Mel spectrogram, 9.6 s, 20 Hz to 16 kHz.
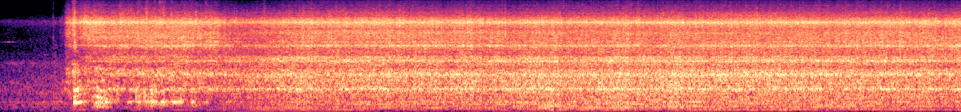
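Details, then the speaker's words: Semi-jet water pump (jet 100 bit) fitted with an automatic pressure control, test run: starts and settles into a steady, even, very quiet hum with a smooth high hiss, little difference between on and off; no knocks or surging, running healthy. "Nah, yang saya suka dari pompa semi jet yang jet 400 bit ini adalah suaranya halus ya. Ini kawan-kawan bisa dengarkan. Bahkan antara nyala dan mati atau hidup dan mati itu enggak beda jauh suaranya ya karena sangat halus kawan-kawan."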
